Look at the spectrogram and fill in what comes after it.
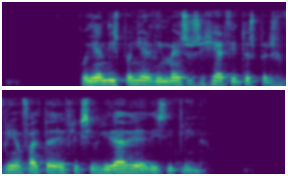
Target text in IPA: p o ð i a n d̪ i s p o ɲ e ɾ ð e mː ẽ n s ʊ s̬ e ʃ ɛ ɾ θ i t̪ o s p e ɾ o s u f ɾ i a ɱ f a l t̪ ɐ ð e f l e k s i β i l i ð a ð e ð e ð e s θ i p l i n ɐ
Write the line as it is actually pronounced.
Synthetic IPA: p o ð i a n d̪ i s p o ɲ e ɾ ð i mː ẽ n s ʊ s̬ e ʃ ɛ ɾ θ i t̪ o s p e ɾ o s u f ɾ i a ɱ f a l t̪ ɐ ð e f l e k s i β i l i ð a ð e ð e ð i s θ i p l i n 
